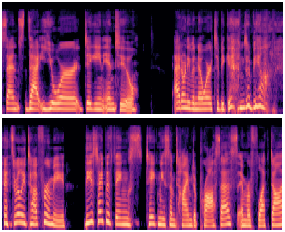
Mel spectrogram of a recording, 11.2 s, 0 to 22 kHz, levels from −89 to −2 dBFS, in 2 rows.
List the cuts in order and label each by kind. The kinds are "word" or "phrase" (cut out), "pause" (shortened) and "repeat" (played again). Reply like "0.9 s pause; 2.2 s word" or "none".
none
